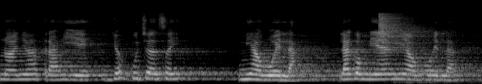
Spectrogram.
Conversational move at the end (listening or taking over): listening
